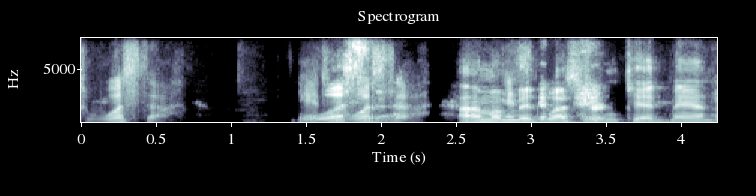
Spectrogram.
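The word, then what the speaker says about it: Worcester: in New England okay it's not Hey listen Worchester it's wora I'm a Midwestern kid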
